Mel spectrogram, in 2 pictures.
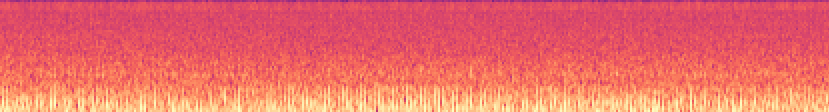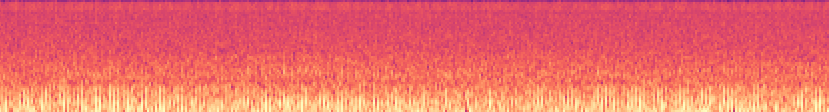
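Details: On its first day in a new home, an American Shorthair kitten sleeps pillowed on an arm, giving a faint, continuous low rumbling snore against a soft background hiss.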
